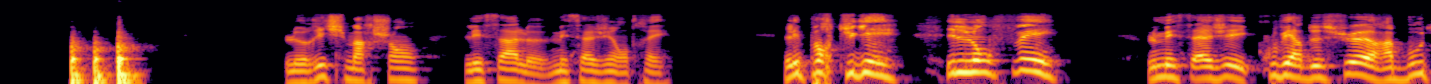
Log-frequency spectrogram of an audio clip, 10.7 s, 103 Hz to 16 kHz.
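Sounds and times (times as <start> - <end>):
firm knocking on a door: 0.5 - 1.2
speech: 2.2 - 5.1, 5.9 - 8.0, 8.6 - 10.7.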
